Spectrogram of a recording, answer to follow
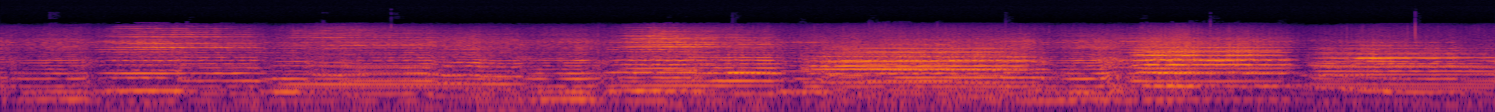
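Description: Orchestral film score led by bowed strings, with low strings prominent, playing sustained chords that change every second or two and swell louder in the second half.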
